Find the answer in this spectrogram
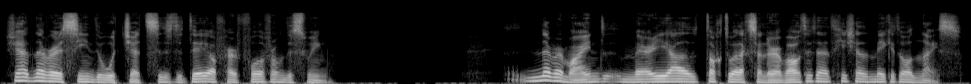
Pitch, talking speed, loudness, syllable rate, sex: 120 Hz, 200 wpm, -19 LUFS, 5.2 syllables/s, male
